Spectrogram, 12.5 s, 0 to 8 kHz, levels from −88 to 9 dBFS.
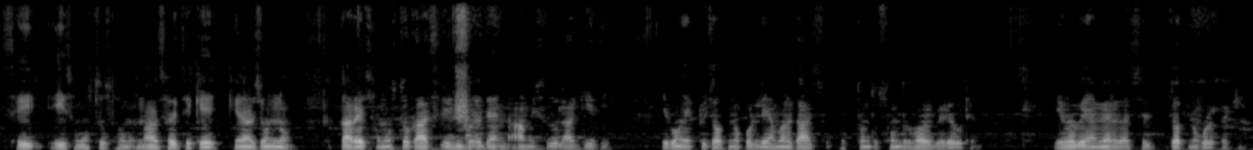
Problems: constant background noise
